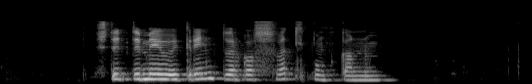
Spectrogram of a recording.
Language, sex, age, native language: Icelandic, male, 11, Icelandic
